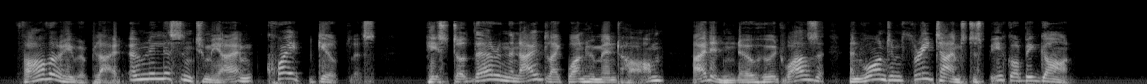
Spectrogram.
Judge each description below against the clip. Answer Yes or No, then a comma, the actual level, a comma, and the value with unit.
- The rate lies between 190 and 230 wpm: Yes, average, 195 wpm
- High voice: No, low, 135 Hz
